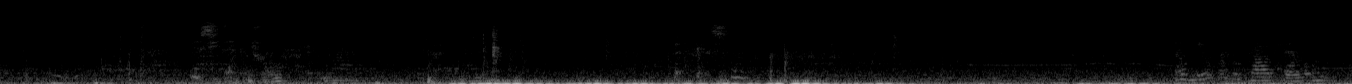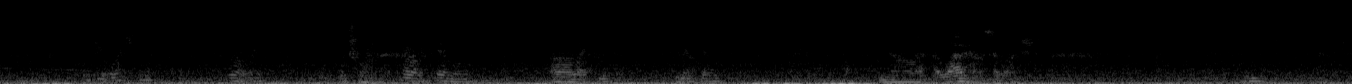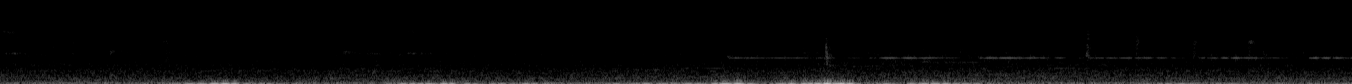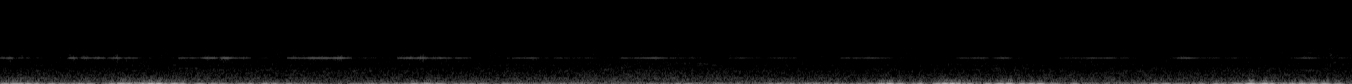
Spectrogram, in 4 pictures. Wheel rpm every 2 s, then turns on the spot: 0, 0, 0, 0, 0, 0, 0, 0, 0, 0, 0, 0, 0, 0, 0, 0, 0, 0, 0, 0, 0, 0, 0, 0, 0, 0, 0.
none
